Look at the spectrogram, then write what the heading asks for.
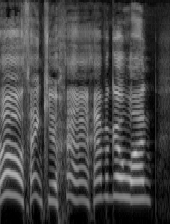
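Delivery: put-on high, sweet old man voice.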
